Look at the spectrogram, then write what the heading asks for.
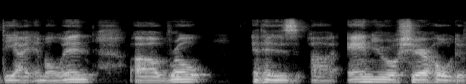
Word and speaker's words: Dimon: And this is from JP Morgan Chase CEO Jamie Dimon, I believe that's how you pronounce it, Dimon, wrote in his annual shareholder letter.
